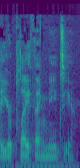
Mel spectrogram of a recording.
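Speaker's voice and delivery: ordinary talk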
